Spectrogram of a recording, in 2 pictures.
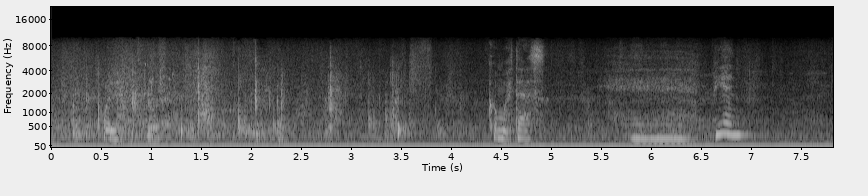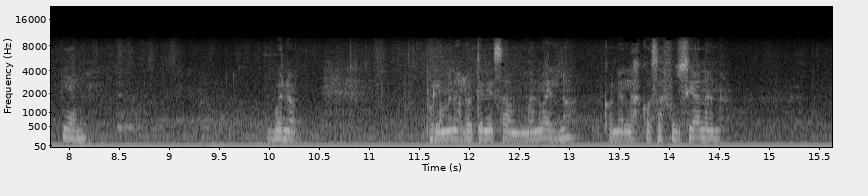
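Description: A second young woman answers calmly, close by.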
